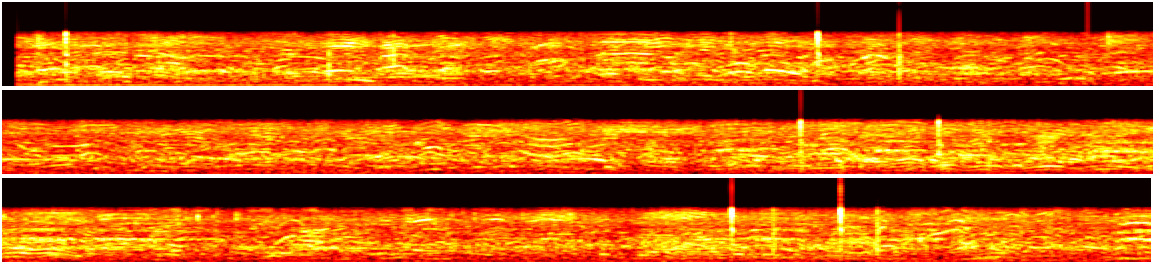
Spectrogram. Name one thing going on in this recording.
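A crowd of spectators chatters steadily outdoors.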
